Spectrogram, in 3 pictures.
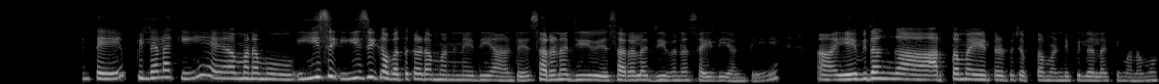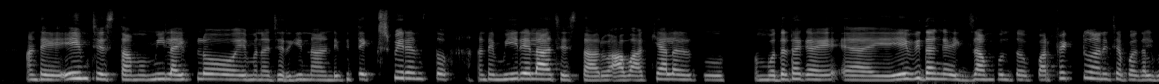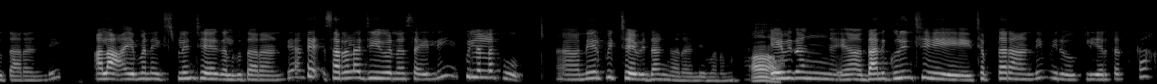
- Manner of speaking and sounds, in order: in English: "ఈజీ ఈజీగా"; in English: "లైఫ్‌లో"; in English: "విత్ ఎక్స్‌పీరియన్స్‌తో"; in English: "ఎగ్జాంపుల్‌తో"; in English: "ఎక్స్‌ప్లెయిన్"; tapping; lip smack; in English: "క్లియర్ కట్‌గా?"
- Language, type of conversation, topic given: Telugu, podcast, పిల్లలకు అర్థమయ్యేలా సరళ జీవనశైలి గురించి ఎలా వివరించాలి?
